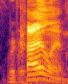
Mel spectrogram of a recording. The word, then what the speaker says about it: VerKuilen: And, of course, setting the standard over here is VerKuilen. Did I pronounce it right? Close. VerKuilen.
